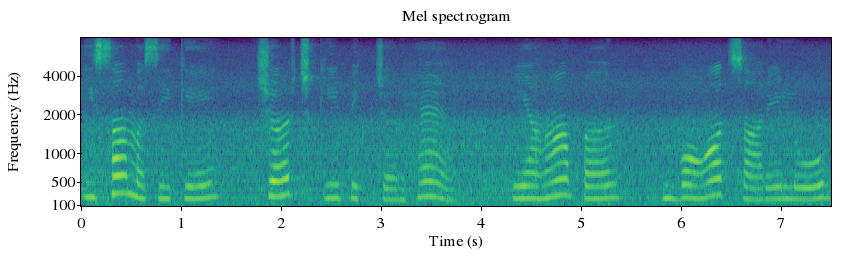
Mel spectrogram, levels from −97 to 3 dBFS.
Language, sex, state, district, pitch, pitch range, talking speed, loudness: Hindi, female, Punjab, Fazilka, 225 Hz, 215-250 Hz, 105 wpm, -19 LUFS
